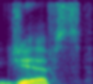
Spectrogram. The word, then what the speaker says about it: GIF: in the history of yes I'm pronouncing it correctly gifs it's the one where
